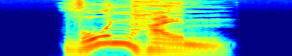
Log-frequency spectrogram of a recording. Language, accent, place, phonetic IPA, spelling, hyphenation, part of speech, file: German, Germany, Berlin, [ˈvoːnˌhaɪ̯m], Wohnheim, Wohn‧heim, noun, De-Wohnheim.ogg
- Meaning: hostel, boarding house, dormitory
